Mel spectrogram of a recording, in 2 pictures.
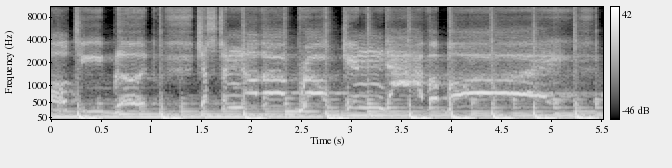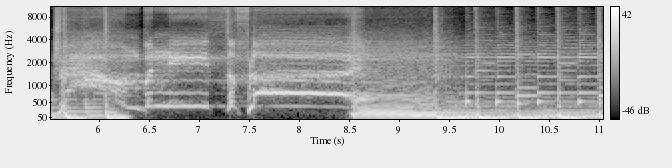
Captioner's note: music and singing; screaming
